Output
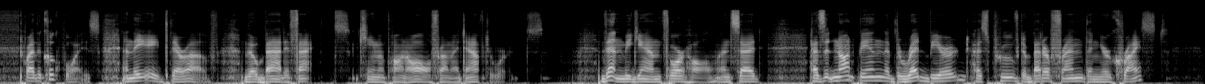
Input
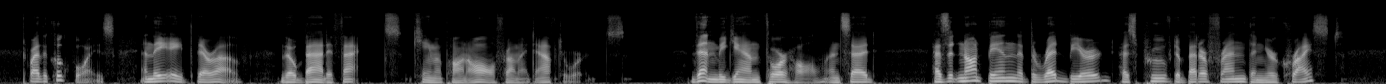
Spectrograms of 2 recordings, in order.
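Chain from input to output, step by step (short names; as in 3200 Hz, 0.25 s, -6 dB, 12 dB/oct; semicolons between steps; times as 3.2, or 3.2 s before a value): gate with hold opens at -44 dBFS; comb 3.3 ms, depth 68%; varispeed +15%; backwards sustainer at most 45 dB/s; gain +1 dB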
